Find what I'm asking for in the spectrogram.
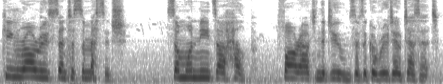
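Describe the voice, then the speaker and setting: A woman's voice: a little high, steady tone, moderate pace, slight background noise, lightly acted. A woman playing a frank young female warrior ally in a video game cutscene. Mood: concerned, urgent.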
